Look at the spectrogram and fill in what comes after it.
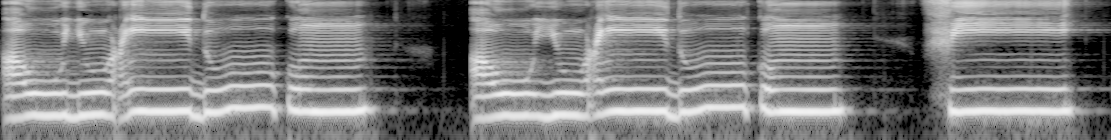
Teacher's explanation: یا ساکن سے پہلے زیر ہے تو یائے مدہ ہے، 1 الف کے برابر کھینچ کر پڑھیں گے۔ ملتہم، میم کے نیچے زیر ہے، لام کے اوپر تشدید ہے، مضبوطی کے ساتھ ادا کریں گے۔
